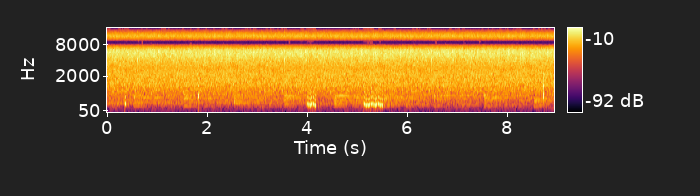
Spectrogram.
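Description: Short electronic blips sound as menu choices are picked.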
